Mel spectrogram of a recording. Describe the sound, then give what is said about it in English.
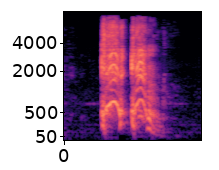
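Two harsh coughs in quick succession, loud and raspy with a brief gap between them, then silence. “I had this cough for 2 years.”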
